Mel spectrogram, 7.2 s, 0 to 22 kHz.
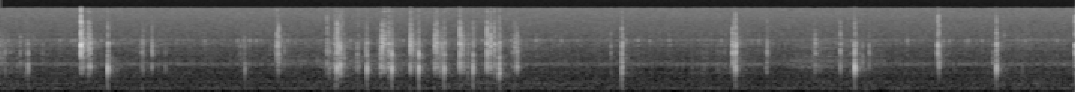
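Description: Fingertips and a thumb click the face buttons and D-pad of a hand-sized, hollow grey plastic SNES game controller. Sharp, dry plastic clicks with bright high edges and a tone near 1 kHz come in irregular taps, with a quick flurry in the middle. Each click stops almost instantly, with no ring after it.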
